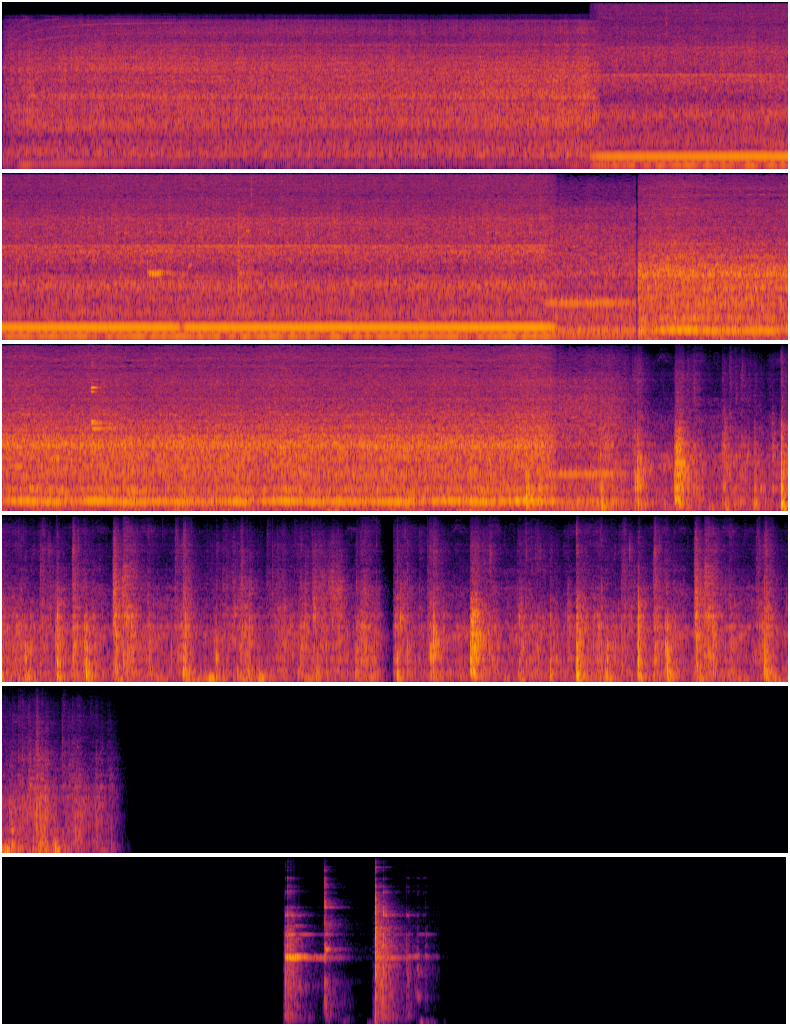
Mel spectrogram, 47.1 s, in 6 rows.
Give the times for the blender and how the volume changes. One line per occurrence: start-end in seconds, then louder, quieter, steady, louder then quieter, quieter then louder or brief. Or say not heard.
0.0-22.1 louder.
